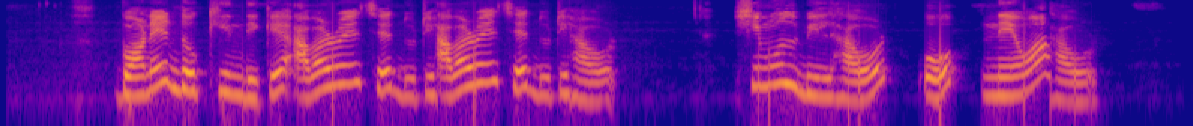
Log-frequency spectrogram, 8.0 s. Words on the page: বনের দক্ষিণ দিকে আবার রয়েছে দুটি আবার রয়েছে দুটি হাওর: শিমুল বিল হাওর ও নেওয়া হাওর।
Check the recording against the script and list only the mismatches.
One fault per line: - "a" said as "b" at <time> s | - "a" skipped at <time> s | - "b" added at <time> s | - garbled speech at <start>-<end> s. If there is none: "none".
none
